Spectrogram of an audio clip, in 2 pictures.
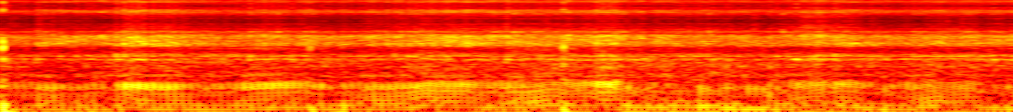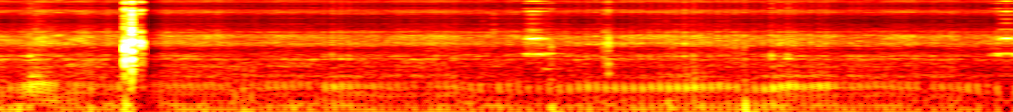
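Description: Dirt bike engine running and revving as the bike is ridden along a rough wooded trail. A single sharp knock about halfway through.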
